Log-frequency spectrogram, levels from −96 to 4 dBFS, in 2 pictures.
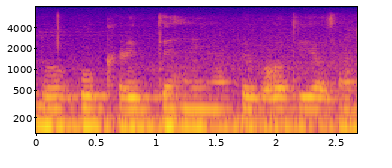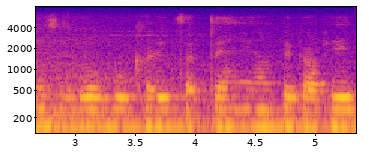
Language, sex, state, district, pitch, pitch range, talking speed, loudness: Hindi, male, Chhattisgarh, Kabirdham, 130 Hz, 130-135 Hz, 200 wpm, -16 LUFS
